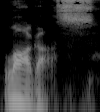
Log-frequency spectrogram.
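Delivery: ordinary talk, nothing marked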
